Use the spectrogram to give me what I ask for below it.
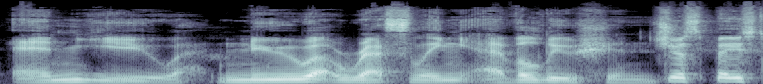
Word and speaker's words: Nu: and don't get mistaken new is spelled like new metal Nu new wrestling Evolution just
